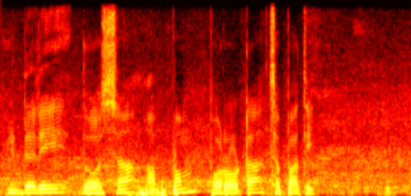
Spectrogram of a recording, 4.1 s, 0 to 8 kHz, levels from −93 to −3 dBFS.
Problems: constant background noise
